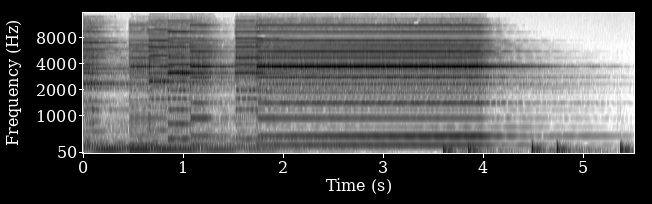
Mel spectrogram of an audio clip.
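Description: A heartbeat sound effect: deep, muffled thumps in lub-dub pairs start halfway through, beating steadily while a sustained electronic chord fades out beneath them.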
